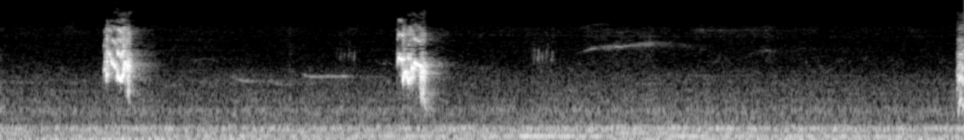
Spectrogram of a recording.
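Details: Budgerigar uttering loud harsh scratchy chirps roughly every one and a half seconds, with faint thin whistles between them and low background hum.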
